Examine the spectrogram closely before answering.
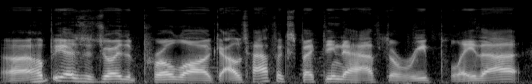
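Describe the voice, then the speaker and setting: A man's voice: fairly low pitch, expressive, moderate pace, bright, forceful tone. A man giving casual let's-play commentary, talking informally to his viewers and swearing freely. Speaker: gaming video host.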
